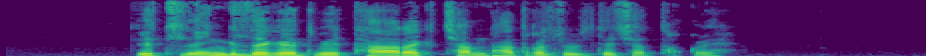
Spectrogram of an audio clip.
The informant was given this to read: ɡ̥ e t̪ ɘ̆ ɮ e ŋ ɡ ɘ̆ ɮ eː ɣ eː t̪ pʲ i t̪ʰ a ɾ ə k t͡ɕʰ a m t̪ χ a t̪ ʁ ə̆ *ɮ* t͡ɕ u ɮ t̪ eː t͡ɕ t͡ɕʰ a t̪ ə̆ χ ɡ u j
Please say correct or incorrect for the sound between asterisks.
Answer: correct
